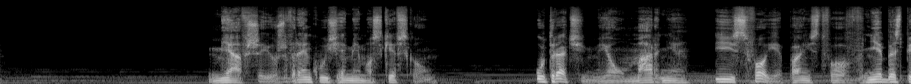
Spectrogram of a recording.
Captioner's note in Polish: Lektor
